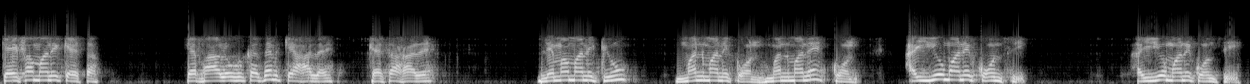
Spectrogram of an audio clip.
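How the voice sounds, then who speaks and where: A man teaching an Arabic grammar class, explaining slowly and repeating each term while checking that his listeners follow. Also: on the high side, animated. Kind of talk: grammar lesson. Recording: tinny phone-like audio.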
